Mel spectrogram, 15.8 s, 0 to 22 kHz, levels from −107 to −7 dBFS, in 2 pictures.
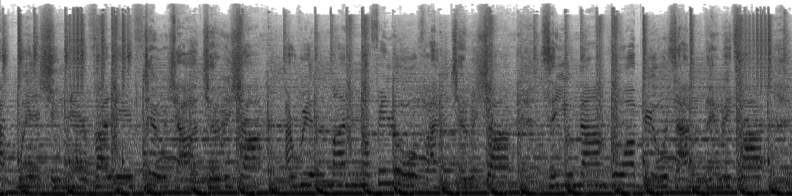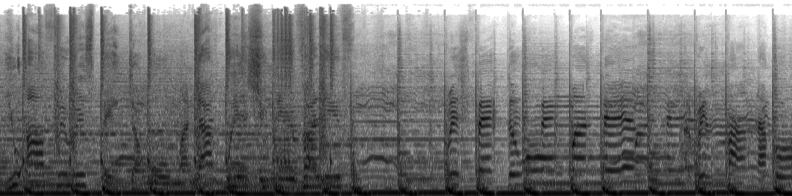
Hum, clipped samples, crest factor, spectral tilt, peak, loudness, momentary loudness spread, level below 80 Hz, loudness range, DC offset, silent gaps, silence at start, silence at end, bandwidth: none; under 0.1%; 12 dB; -4.5 dB/octave; 0 dBFS; -13 LUFS; 2 LU; -14 dBFS; 1 LU; under 0.1%; none; 0 s; 0 s; 19 kHz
